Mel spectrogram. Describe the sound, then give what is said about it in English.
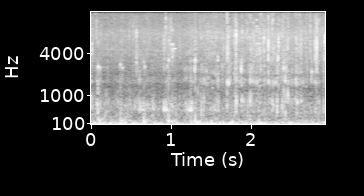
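Fizzy mineral water from a mountain spring being poured, a steady liquid rush with crackling, popping bubbles scattered across the whole three seconds at an even level, with no voices. “Fresh bubbling mineral water from the mountain spring.”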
